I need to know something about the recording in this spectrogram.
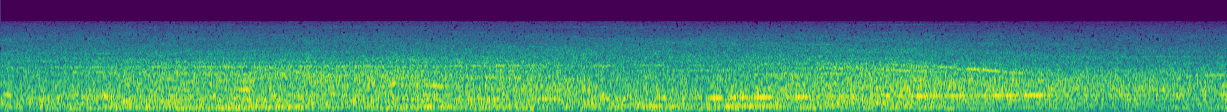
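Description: City street traffic: the steady noise of motor vehicles running past, with an engine note that rises and falls slightly.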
